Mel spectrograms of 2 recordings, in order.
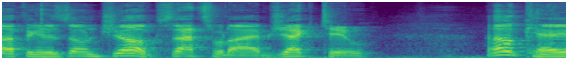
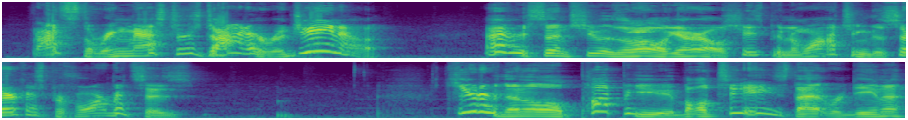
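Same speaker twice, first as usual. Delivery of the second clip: goofy, silly, swooping character voice; 2 semitones higher than usual. Voicing a clown character while playing, in a silly voice. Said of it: "He begs to have a silly voice".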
